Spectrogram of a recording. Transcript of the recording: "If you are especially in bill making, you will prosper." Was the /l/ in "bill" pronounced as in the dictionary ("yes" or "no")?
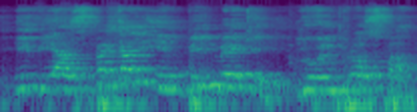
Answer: no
